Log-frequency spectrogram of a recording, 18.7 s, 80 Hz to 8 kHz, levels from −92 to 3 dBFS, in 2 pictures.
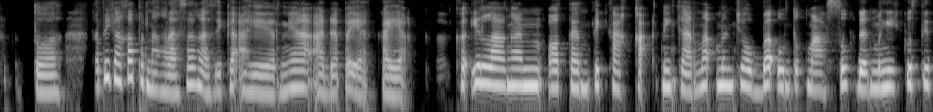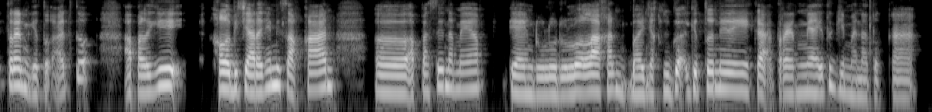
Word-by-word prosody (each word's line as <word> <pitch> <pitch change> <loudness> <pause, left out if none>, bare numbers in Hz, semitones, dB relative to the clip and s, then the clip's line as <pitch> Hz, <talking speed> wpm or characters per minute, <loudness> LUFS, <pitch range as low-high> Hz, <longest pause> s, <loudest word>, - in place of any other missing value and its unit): Betul. 185 -1 -4 0.3
Tapi 225 +9 -1
Kakak, 310 +2 +2
pernah 215 -5 -3
ngerasa 185 +7 -2
enggak 190 -7 -1
sih, 190 - -7
Kak, 225 - -2
akhirnya 185 +3 -2
ada 180 -1 -3
apa - - -5
ya? 175 -3 -2
Kayak, 165 -1 -2 0.3
eee, - - -27
kehilangan 240 -2 +4 0.2
otentik, 220 +1 -1
Kakak 210 -2 -3
nih, 225 0 +2
karena 210 +1 -1
mencoba 240 -2 +2
untuk 225 -1 -2
masuk 205 +4 -1
dan 210 0 +4
mengikuti 225 +3 0
tren 235 -4 +4
gitu. 175 - -4
Ad 170 0 -5
tuh, 315 0 -2 0.4
apalagi 205 +7 +3 0.3
kalau 210 -1 +7
bicaranya 200 +1 +4
misalkan, 215 0 +3 0.4
eee, 180 -1 +2
apa 190 - -7
sih 230 - +1
namanya, 210 0 -3 0.3
ya 180 -2 +2
yang 170 - -3
dulu-dulu 170 +1 +2
lah, 190 +1 +7
kan 195 0 -2
banyak 170 0 -3
juga 190 -2 +1
gitu 205 +2 -2
nih, 200 -3 0
Kak, 185 - 0
trennya 180 +2 -2
itu 245 - -7
gimana 165 -6 -8
tuh, - - -13
Kak? 150 -1 -7
200 Hz, 165 wpm, -23 LUFS, 180-225 Hz, 0.4 s, kalau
